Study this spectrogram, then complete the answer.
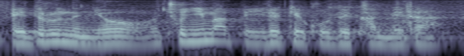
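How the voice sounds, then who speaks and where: A man's voice: mid-range voice, fast, a bit bright, a little hiss or hum. A man preaching a sermon to his congregation, earnest, with rising exhortations and direct questions to the listeners. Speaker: pastor. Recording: long reverb in a large hall.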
